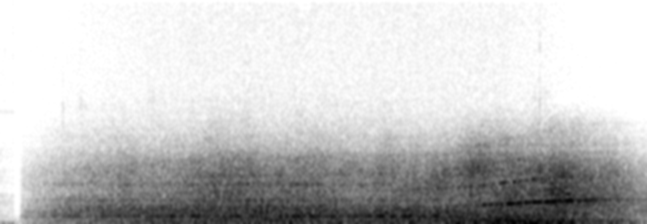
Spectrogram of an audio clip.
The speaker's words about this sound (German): Im Elendsviertel San Francisco ist donnernder Flugzeuglärm allgegenwärtig. Die staubige Siedlung, an deren Rändern sich Abfall türmt, befindet sich direkt am Flughafen von Cartagena.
